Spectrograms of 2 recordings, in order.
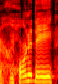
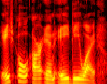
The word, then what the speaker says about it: Hornady: the top same as hornady uh there is one a in hornady and it is not in front of the y i have heard hornaday so much over the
